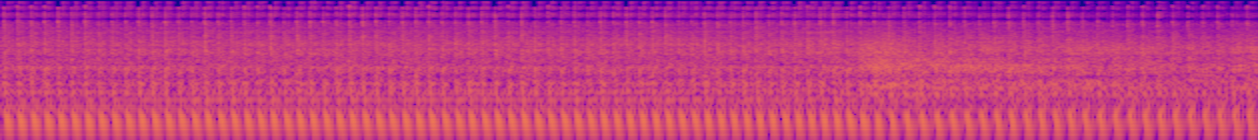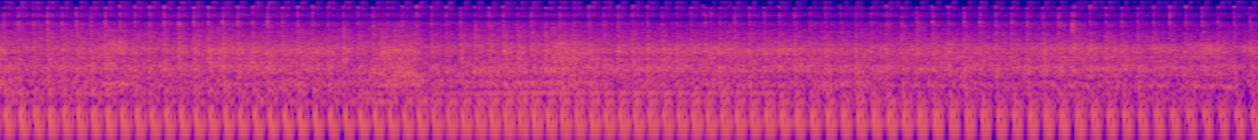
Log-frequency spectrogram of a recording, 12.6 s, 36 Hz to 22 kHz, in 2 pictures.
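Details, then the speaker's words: 1975 Bolens G14 tractor after fixing a drive belt that was thrown at engine shutdown: even single-cylinder thump at steady idle, about a hundred beats a minute, no slapping or squealing belts; belts stay on after repeated tests, runs clean. "we've tested it numerous times now and the belts haven't come off"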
